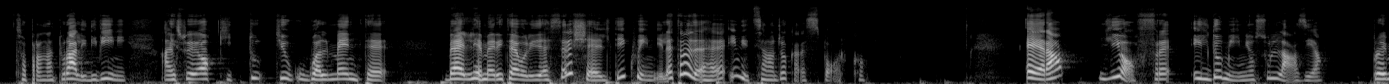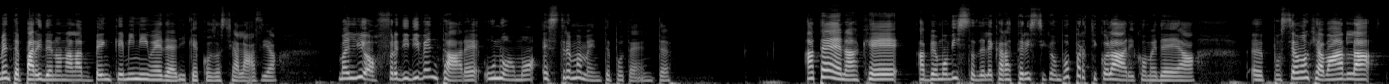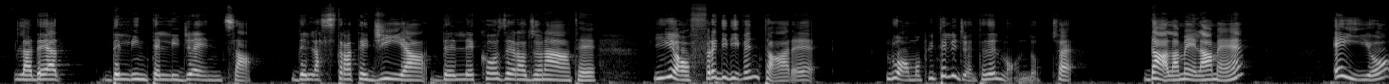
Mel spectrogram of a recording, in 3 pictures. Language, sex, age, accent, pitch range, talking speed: Italian, female, 30-49, native, 200-275 Hz, 125 wpm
